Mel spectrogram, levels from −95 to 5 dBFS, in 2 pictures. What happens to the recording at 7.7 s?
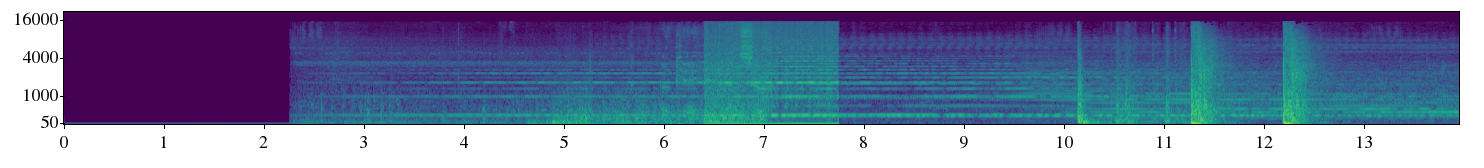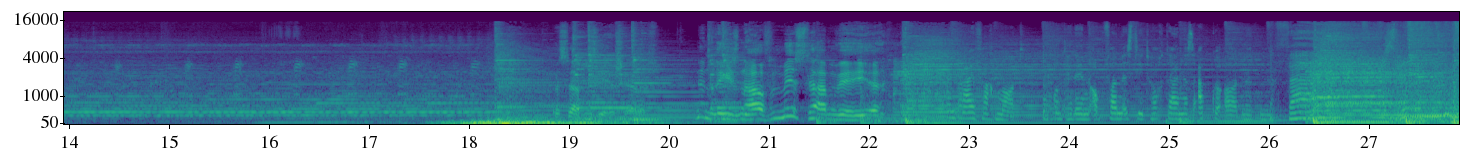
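At 7.7 s a stuck bit is just ending; it runs from 6.40 s to 7.74 s. The sound turns harsh and buzzy, with a gritty noise layer that persists even through the quietest moments. The likely cause is one data bit held fixed at 0 or 1, so about half the samples are pushed off by that bit's weight, a step of roughly -25 dBFS, loud enough to fill low-level passages with noise.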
